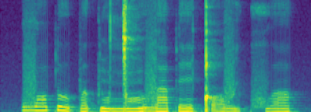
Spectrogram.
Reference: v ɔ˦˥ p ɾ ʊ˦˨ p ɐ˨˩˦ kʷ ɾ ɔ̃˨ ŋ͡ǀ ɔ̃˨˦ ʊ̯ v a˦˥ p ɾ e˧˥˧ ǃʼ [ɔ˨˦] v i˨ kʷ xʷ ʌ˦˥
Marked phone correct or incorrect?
correct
